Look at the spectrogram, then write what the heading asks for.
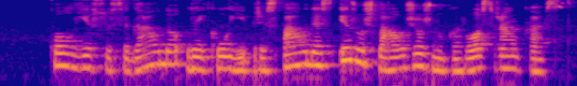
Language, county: Lithuanian, Vilnius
